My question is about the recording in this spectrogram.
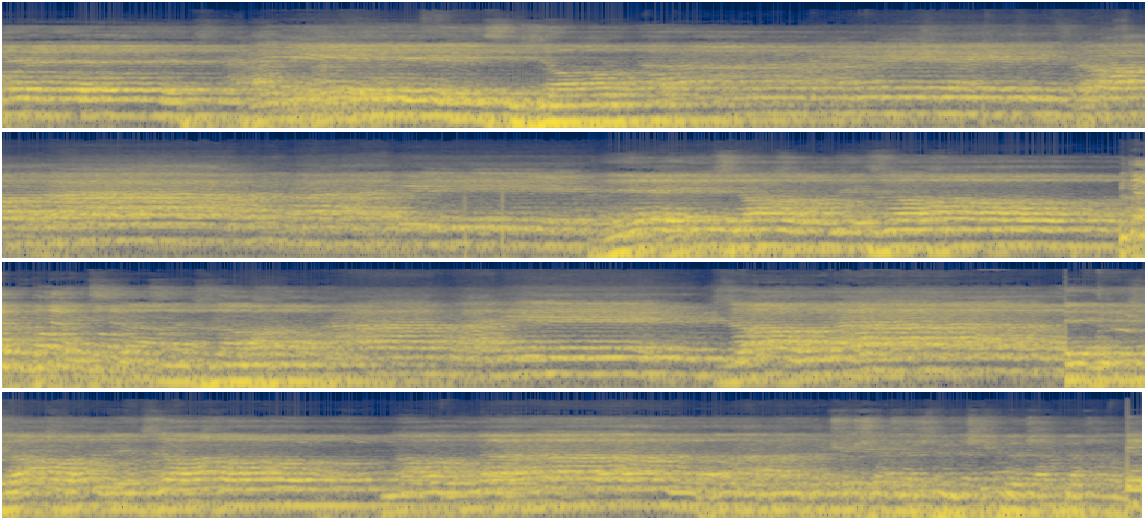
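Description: A man chanting a Shia religious eulogy (maddahi) solo into a microphone, singing in long, melodic phrases with short breaths between them.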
